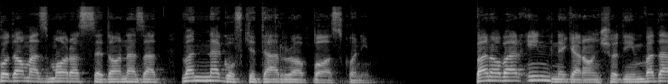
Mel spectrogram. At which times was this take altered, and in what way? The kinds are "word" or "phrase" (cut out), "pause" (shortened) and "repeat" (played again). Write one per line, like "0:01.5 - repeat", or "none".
0:01.7 - pause
0:03.1 - word
0:05.5 - word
